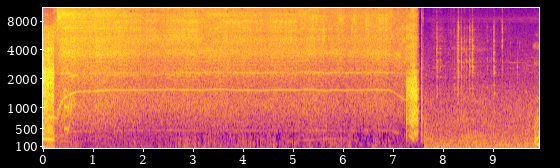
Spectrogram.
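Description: Hissing abrasive scouring of paint from a rotten 1956 VW Beetle engine tin, a loud steady high-pitched whine for about seven seconds before it cuts off, leaving faint clatter.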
